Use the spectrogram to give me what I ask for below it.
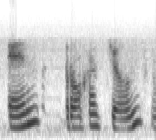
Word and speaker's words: N Rojas Jones: It's N Rojas Jones, which is spelled as N as in Nancy, R-O-J-A-S-J-O-N-E-S, at the chicagoschool.edu.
